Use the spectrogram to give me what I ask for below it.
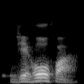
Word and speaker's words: Yahweh: Padahal W-nya itu belum tentu W dibacanya, ada yang bacanya V. Ya. Ya. Makanya ada yang mengusulkan bukan Yahweh tapi apa? Jehovah atau Yehova. Ya. Tapi paling banyak orang menerima adalah Yahweh.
